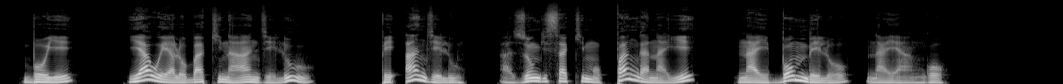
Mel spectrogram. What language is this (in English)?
Lingala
